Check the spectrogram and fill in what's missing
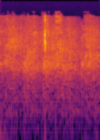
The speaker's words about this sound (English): Can we give the Lord a great round of applause for that?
